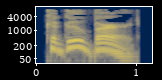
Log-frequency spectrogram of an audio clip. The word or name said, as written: Cagou bird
